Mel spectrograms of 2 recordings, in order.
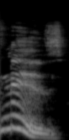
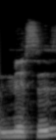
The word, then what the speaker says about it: Ms.: I'm like, yeah, it's Ms. It's not Mrs. It's not Miss. It's Ms. Don't get me wrong, I love my Scarlet Witch, but I love Alexis Texas a lot more.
